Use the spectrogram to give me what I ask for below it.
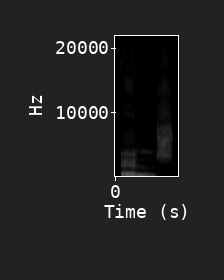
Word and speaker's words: elles: We're going to have elles, pronounced elle.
